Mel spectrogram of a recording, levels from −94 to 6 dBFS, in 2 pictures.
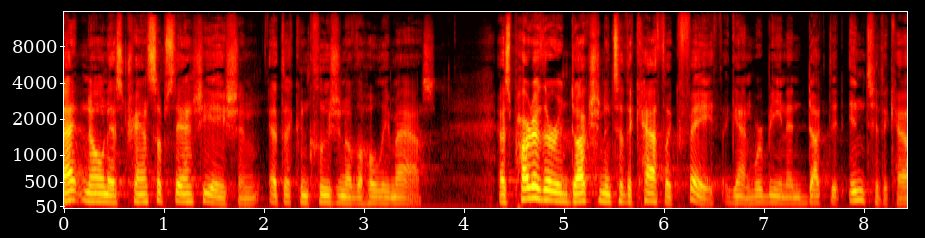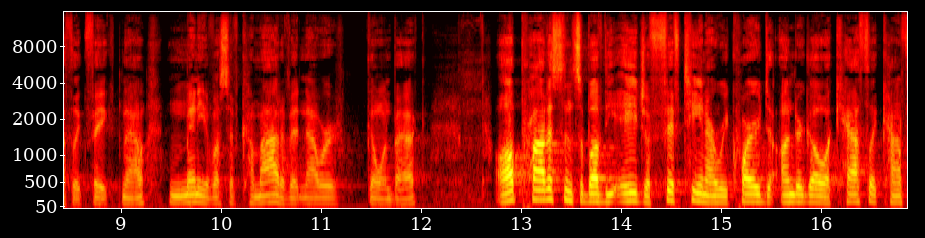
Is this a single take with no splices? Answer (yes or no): yes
